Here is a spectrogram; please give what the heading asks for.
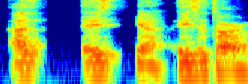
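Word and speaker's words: Azaitar: Azatar?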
